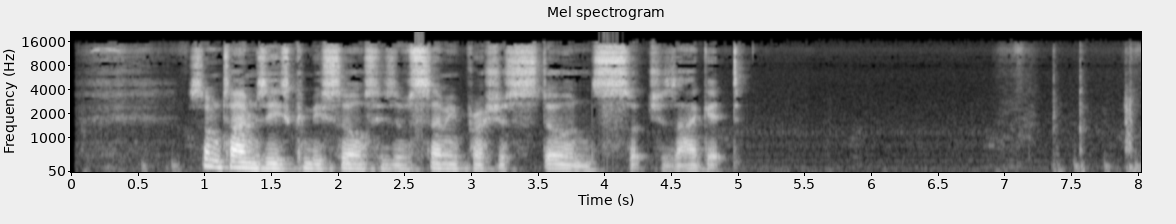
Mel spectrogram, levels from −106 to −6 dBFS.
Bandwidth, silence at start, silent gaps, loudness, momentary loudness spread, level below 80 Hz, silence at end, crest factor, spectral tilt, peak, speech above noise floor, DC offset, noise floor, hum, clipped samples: 16.5 kHz; 0.15 s; none; -14 LUFS; 15 LU; -58 dBFS; 0 s; 20 dB; -2 dB/octave; 0 dBFS; 48 dB; under 0.1%; -64 dBFS; none; under 0.1%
